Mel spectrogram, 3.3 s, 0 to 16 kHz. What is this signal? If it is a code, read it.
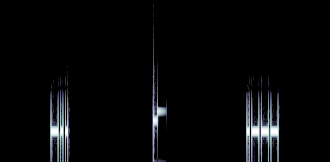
Morse code, heard as a keyed tone, about 47 wpm, 700 Hz. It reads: D J
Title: Single Letters 50wpm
